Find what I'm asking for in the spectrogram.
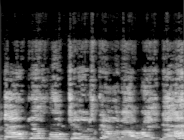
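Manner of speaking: high, soft tearful denial; sheepish denial. Retold or imitated. Patient denying tears to assistant, high sheepish voice. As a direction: play it off while teary. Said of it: "I said".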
